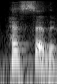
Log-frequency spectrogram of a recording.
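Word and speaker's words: חסד: 헤세드. 그런데 원래 발음은 헤세드입니다.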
